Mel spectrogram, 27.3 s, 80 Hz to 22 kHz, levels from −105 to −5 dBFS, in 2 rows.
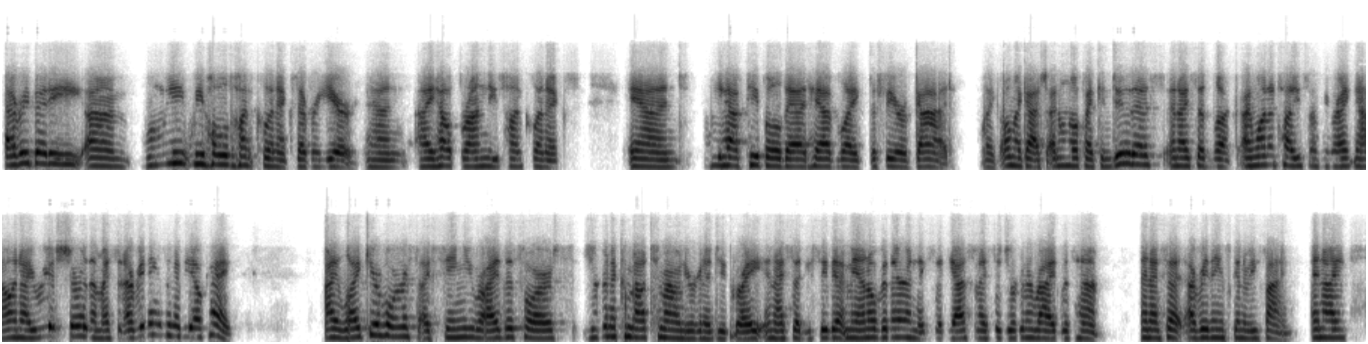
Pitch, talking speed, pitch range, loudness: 185 Hz, 240 wpm, 175-205 Hz, -16 LUFS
